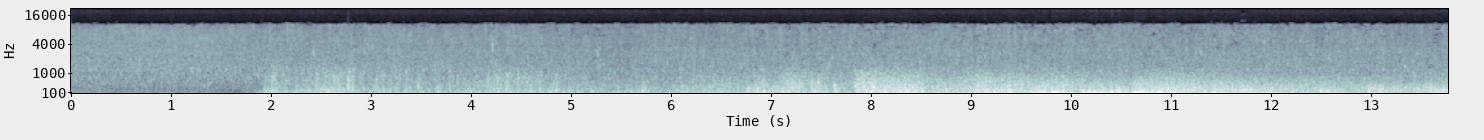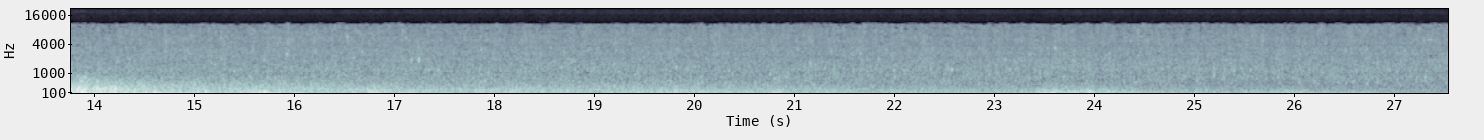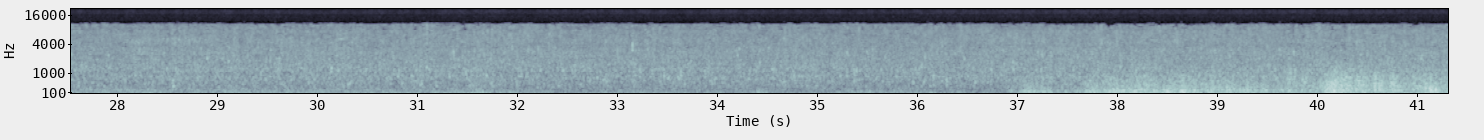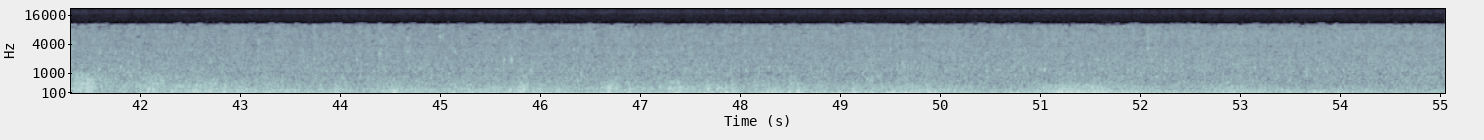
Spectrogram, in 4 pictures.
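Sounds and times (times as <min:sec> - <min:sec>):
steady rain: 0:00.0 - 0:55.0
rolling thunder: 0:01.9 - 0:26.9, 0:37.0 - 0:55.0.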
